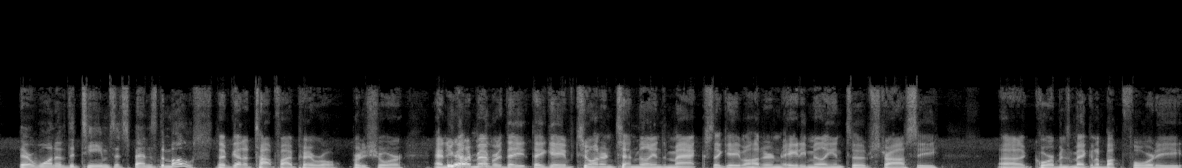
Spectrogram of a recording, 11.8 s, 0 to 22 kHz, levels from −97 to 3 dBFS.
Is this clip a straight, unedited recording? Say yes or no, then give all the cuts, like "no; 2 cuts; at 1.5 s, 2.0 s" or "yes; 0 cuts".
yes; 0 cuts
